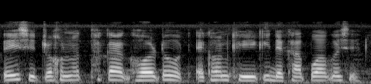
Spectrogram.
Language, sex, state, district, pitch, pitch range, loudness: Assamese, male, Assam, Sonitpur, 190 Hz, 185-205 Hz, -15 LUFS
